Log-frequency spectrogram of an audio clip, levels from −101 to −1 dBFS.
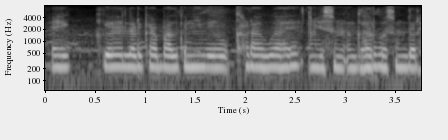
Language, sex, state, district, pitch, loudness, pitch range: Hindi, male, Chhattisgarh, Sarguja, 220 Hz, -33 LUFS, 215-225 Hz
